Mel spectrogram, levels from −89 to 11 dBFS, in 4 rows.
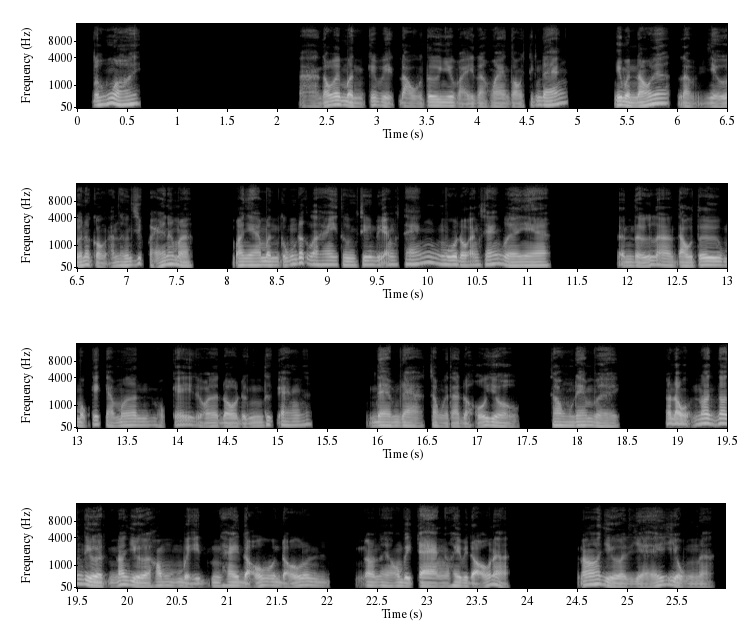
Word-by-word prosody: Đúng 130 +4 0
rồi. 150 +1 +3 1.6
À, 90 -1 -10
đối 110 +6 +3
với 140 - +5
mình 95 -9 +1
cái 125 - -2
việc 95 -5 -3
đầu 90 -2 -4
tư 105 - +4
như 105 0 +2
vậy 80 -1 -5
là 90 - -4
hoàn 85 -1 -4
toàn 85 0 -2
xứng 115 +4 -5
đáng. 130 +9 +1 0.5
Như 125 - +5
mình 110 -5 +5
nói 105 +11 +5
á 180 0 +1
là 95 - -3
nhựa 90 +3 +1
nó 135 - +3
còn 85 - -1
ảnh 95 +4 -5
hưởng 115 +2 0
sức 165 +4 -5
khỏe - - -2
nữa 150 - +1
mà, 105 -8 +1 0.4
mà 115 - +3
nhà 120 0 +2
mình 120 -1 +2
cũng 145 +6 -1
rất 190 - +2
là 140 -2 0
hay 135 0 -1
thường 120 -3 0
xuyên 135 0 +1
đi - - -1
ăn 140 - -1
sáng, 155 +3 -3
mua 140 0 +5
đồ 120 -3 +2
ăn 130 - -2
sáng 145 +5 -1
về 110 -5 +2
nhà, 110 +1 +2 0.7
thành 105 - -2
thử 100 -2 +2
là 115 -1 +1
đầu 100 0 +2
tư 125 +2 +4
một 105 -5 -2
cái 140 - -1
cà 100 - -3
mên, 115 +2 -2
một 120 - -11
cái, 65 +1 -3
gọi 95 -1 -4
là, 95 - 0
đồ 90 -1 +1
đựng 90 +4 -4
thức 130 - -5
ăn 120 0 -4
á, 140 - -8 0.6
đem 105 0 +1
ra 100 -4 -2
xong 100 -2 -3
người 90 - -5
ta 90 0 -2
đổ 90 - -2
vô, 95 -6 0 0.3
xong 110 -2 -1
đem 115 +1 0
về, 90 -2 -3 0.5
nó 85 - +1
đâu 80 -1 +3
nó 175 +6 +3
nó 175 +1 +3
vừa 110 -6 +7
nó 100 +8 +2
vừa 95 -5 +5
hông 110 0 -2
bị 85 -4 -2 0.2
hay 105 0 +2
đổ 115 +2 +1
đổ, 105 - +1
ưm, 110 -4 -2 0.3
lo 105 - 0
nà 105 -1 -2
hông 105 +2 0
bị 90 - +2
tràn 90 -2 +3
hay 105 - +1
bị 95 - 0
đổ - - +2
nè. - - +1 0.7
Nó 140 +5 +4
vừa 90 -6 +3
dễ 80 +5 -2
dùng 85 - -1
nè, 80 -2 -5
110 Hz, 240 wpm, -23 LUFS, 95-125 Hz, 1.6 s, vừa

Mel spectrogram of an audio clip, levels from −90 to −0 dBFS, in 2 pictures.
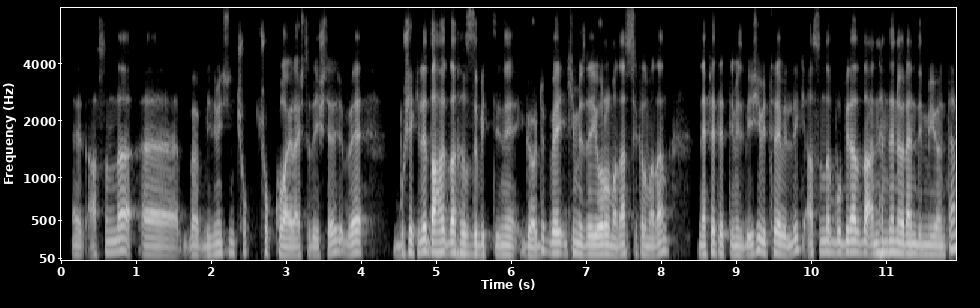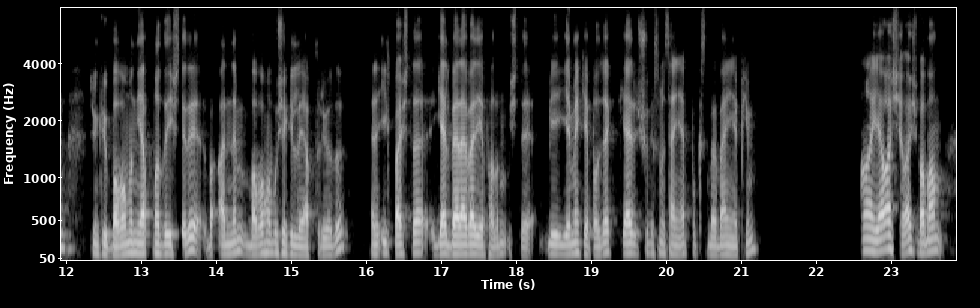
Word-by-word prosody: Evet. - - -7
Aslında, 125 +8 -2
eee, 95 -2 -3
böyle, 100 -2 -5
bizim 100 +3 -4
için 120 +1 -8
çok - - -12
çok - - -10
kolaylaştırdı 95 0 0
işleri 110 +6 -4
ve 120 +3 +2 0.4
bu - - -8
şekilde 130 +1 +1
daha 125 -1 +6
da 120 -1 +5
hızlı 110 -1 -1
bittiğini 105 -2 -3
gördük 100 +7 -2
ve 120 0 +4
ikimiz 110 -1 -3
de 105 - +2
yorulmadan 105 0 +4
sıkılmadan 110 +3 -3 0.4
nefret 105 +4 0
ettiğimiz 100 -3 -3
bir 100 - -1
işi 125 +7 -1
bitirebildik. 120 +2 -1
Aslında 125 +2 -2
bu 125 -2 -2
biraz 130 -1 +4
da 130 - +5
annemden 125 +3 +1
öğrendiğim 110 -3 +2
bir 105 - -1
yöntem 105 - -2 0.3
çünkü 110 -1 -2
babamın 110 +6 +4
yapmadığı 115 -1 +3
işleri 115 +6 +1
b - - 0
annem 110 +1 -2
babama 115 +4 +1
bu 115 - -2
şekilde 110 -3 -1
yaptırıyordu. 95 - -3 0.3
Hani, 110 0 -2
ilk 120 +1 -6
başta 115 +3 +2
"Gel 115 -2 +4
beraber 110 0 +8
yapalım." 105 +1 -2
işte, - - -8 0.2
bir 110 -1 0
yemek 110 +3 0
yapılacak, 120 +5 -2
"Gel 115 -1 +3
şu 115 +2 -9
kısmı 115 +1 -8
sen 110 - -2
yap, 110 +2 -4
bu 105 - -13
kısmı 100 -1 -5
ben 100 - +1
yapayım." 115 - -6 1.4
Ama 140 +1 +3
yavaş 145 +4 +4
yavaş 135 -2 0
babam, 135 +5 +2
110 Hz, 175 wpm, -24 LUFS, 105-120 Hz, 1.4 s, beraber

